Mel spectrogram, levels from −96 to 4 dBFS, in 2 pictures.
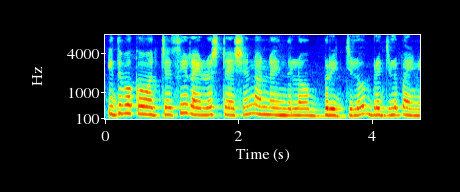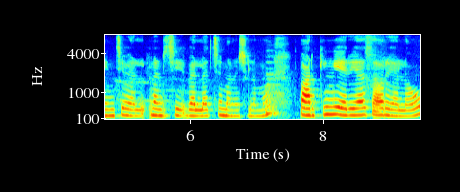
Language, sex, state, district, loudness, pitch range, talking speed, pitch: Telugu, female, Andhra Pradesh, Annamaya, -17 LUFS, 220-250 Hz, 140 wpm, 235 Hz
